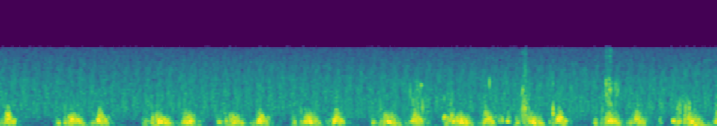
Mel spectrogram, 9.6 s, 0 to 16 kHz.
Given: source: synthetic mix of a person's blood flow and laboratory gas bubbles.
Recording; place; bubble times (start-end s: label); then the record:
Doppler ultrasound of blood flow; precordium
5.44-5.68 s: bubbles
5.91-6.07 s: bubbles
6.46-6.57 s: bubbles
6.64-6.84 s: bubbles
6.89-7.08 s: bubbles
7.34-7.42 s: bubbles
8.06-8.29 s: bubbles
8.50-8.57 s: bubbles
8.79-8.86 s: bubbles
8.94-9.24 s: bubbles
From the record:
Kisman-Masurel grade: 222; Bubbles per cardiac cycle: several, 3 to 8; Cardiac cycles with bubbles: 10 to 50%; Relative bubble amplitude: moderate (0.250 to 0.450); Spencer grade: 2 (many but less than half of the cardiac periods contain bubble signals, singularly or in groups); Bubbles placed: anywhere in the cardiac cycle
